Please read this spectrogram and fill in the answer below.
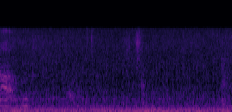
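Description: Faint room tone: a steady low hum under a light hiss, with the tail end of a spoken "um" at the very start.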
